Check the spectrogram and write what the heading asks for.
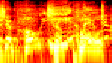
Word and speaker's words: Chipotle: And the other one, I don't know what it is, but some people I think are physically incapable of pronouncing the word Chipotle correctly. – Chipotle. I hear Chipotle so often, but somehow the L goes before the T in that word, and I'll never understand how or why.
